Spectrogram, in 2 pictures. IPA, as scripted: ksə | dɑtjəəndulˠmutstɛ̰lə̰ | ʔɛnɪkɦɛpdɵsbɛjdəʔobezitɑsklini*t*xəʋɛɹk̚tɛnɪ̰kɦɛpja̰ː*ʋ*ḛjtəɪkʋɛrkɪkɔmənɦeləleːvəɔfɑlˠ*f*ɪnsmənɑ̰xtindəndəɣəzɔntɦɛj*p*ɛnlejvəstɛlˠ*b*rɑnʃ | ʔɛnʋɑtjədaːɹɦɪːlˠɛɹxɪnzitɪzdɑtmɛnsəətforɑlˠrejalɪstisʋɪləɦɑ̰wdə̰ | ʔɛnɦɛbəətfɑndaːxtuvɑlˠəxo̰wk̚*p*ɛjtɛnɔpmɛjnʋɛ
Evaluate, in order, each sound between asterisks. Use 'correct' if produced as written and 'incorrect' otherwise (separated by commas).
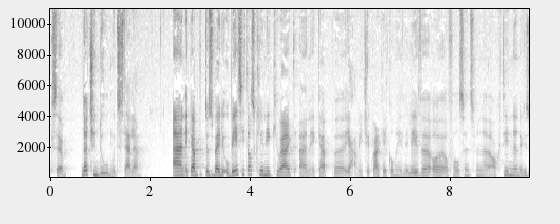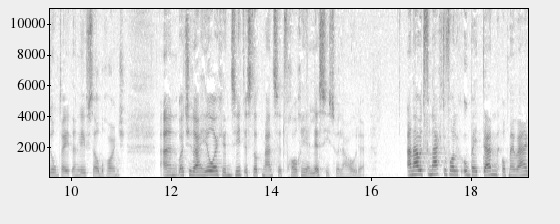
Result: incorrect, correct, incorrect, incorrect, correct, incorrect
